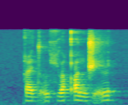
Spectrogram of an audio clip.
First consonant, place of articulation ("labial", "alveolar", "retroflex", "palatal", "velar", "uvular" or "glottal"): uvular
